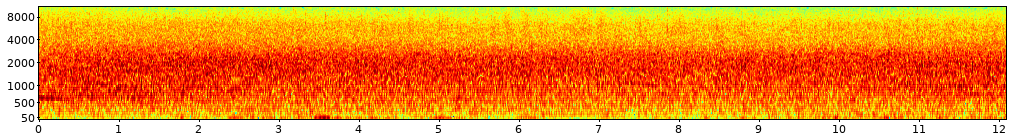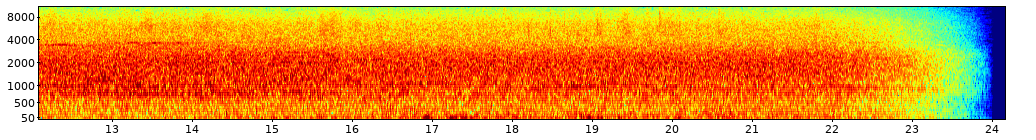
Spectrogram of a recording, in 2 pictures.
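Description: Large audience applauding: a steady, dense clatter of many hands clapping that fades out near the end.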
